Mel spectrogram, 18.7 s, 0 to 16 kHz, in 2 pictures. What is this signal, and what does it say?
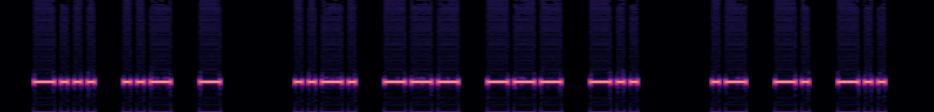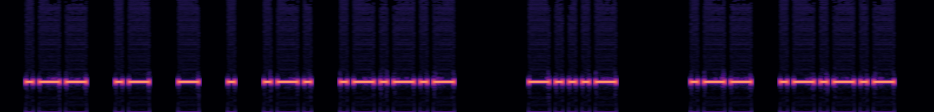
Morse code, heard as a keyed tone, about 18 wpm, spaced as for 15 wpm, 1000 Hz. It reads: BUT FOOD AND WATER. <BT> W.
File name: qotdfiles / 15wpm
